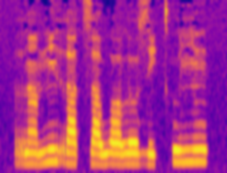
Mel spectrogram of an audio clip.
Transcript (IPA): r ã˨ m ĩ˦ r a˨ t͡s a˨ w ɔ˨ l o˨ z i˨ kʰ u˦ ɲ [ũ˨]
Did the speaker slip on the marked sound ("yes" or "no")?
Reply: yes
